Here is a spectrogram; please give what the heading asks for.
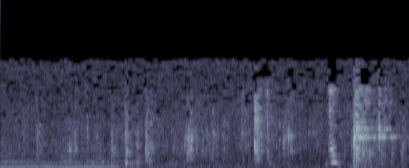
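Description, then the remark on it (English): A low steady hum fades out, followed by a series of irregular, moderately loud clinks and clatters of dishes knocking together while being washed, with no talking. “You needn't have washed the dishes.”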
